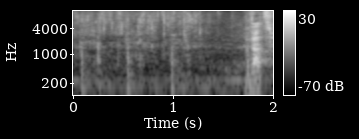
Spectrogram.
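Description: Thick macaroni and cheese being stirred with a wooden spoon in a pan, making wet, sticky smacking sounds, a few soft clicks spread through the stirring.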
